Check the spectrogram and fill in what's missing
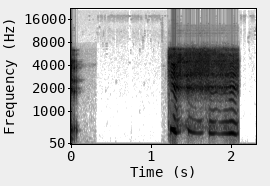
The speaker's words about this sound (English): Yes, that is the sound effect of the 2020 football season. Like a wet fart. Yes, it is. Just like everything else in 2020, this has been a wet fart of a season for a wet fart of a year.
